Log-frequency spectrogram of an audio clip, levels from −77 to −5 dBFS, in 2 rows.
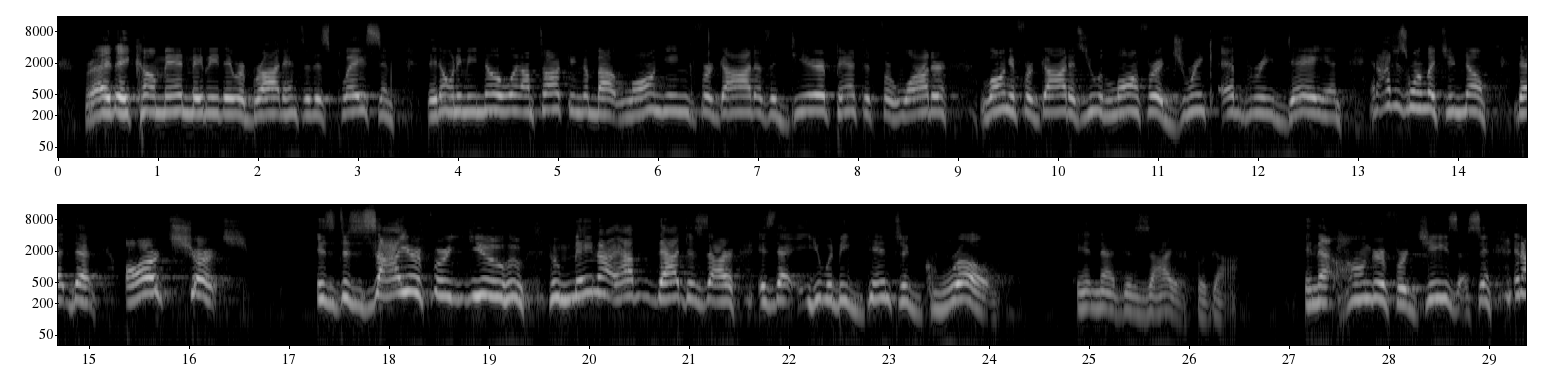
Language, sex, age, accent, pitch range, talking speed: English, male, 40-59, American, 215-255 Hz, 170 wpm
